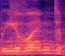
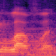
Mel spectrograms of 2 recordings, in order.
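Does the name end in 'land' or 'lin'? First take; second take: land; lin. First: The last syllable is said as 'land'. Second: The last syllable is said as 'lin'. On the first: The speaker calls it right. "It's probably like Leveland" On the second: The speaker calls it wrong. "I'm probably saying it wrong"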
